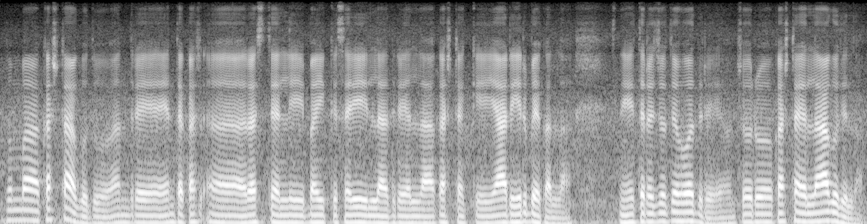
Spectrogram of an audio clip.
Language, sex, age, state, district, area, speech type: Kannada, male, 18-30, Karnataka, Shimoga, rural, spontaneous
